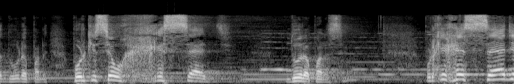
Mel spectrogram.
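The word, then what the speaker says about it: חסד: A palavra misericórdia, no original, no hebraico, é recede. Se escreve com CH no hebraico, mas se pronuncia como H, como se o H fosse pronunciado.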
